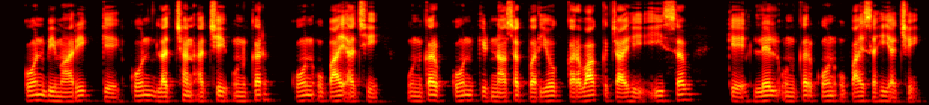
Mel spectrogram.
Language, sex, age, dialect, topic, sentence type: Maithili, male, 25-30, Eastern / Thethi, agriculture, question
